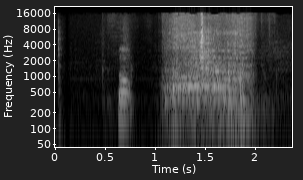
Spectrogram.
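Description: A rubbing scrape about a second long in the second half, a hand working over the painted steel casing of an old Heatrae water heater. There is a short click at the start and a brief vocal sound just before the scrape.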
